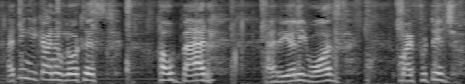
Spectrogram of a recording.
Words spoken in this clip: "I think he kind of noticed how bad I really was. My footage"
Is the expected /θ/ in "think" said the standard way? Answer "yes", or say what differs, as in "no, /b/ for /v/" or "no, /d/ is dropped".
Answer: no, /t/ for /θ/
